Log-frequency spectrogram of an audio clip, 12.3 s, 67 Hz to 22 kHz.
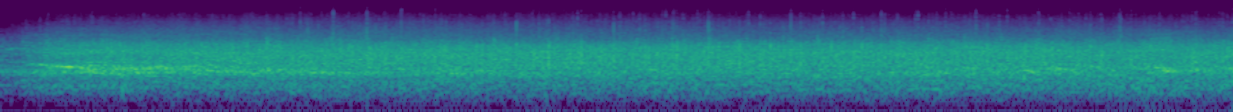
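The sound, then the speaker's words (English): Sustained audience applause after President Trump calls for bipartisan legislation to lower prescription drug prices, a dense, steady wash of clapping that holds at an even, fairly loud level for the whole stretch with no voices standing out. “Extending that applause there a little bit, chance of HR3.”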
